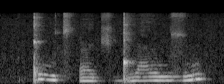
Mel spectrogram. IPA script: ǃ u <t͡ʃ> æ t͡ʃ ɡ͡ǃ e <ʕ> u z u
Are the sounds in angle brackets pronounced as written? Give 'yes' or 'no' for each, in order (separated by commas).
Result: no, yes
